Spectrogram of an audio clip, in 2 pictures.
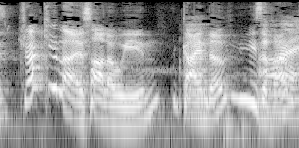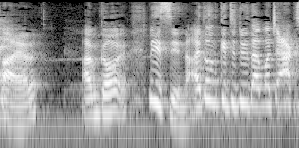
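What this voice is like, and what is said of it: Usual voice. Nothing is said of it.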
